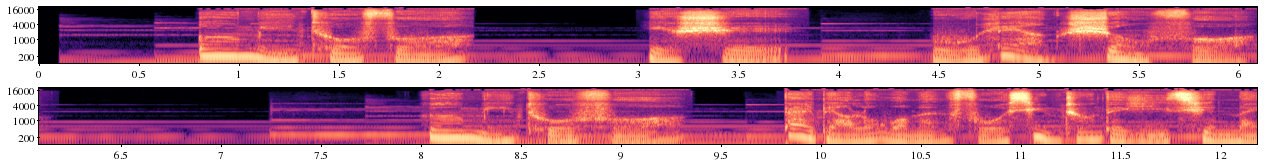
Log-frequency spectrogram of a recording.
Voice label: 女, 纪录片; 佛教

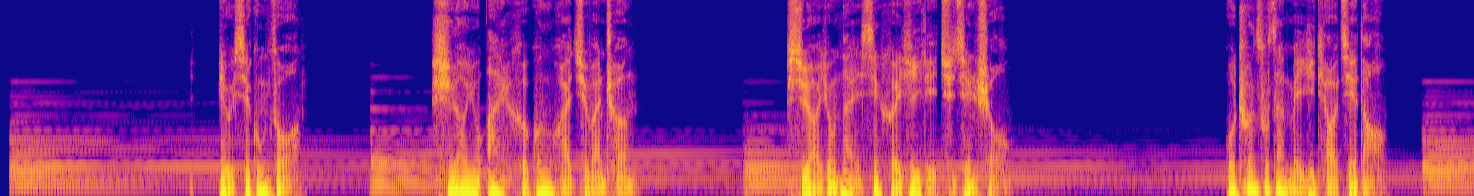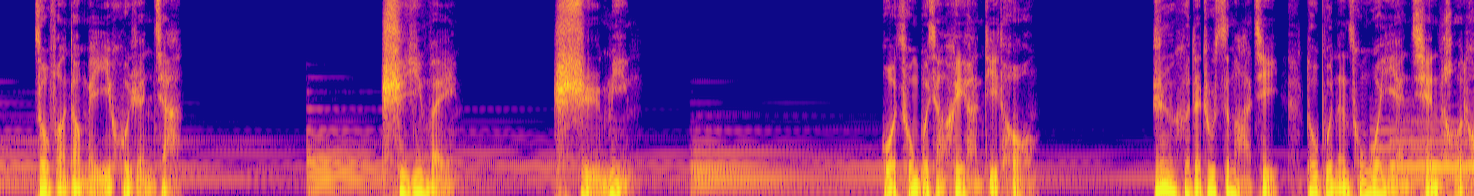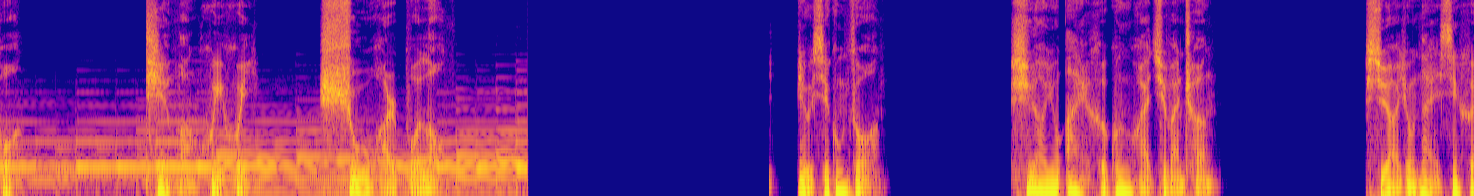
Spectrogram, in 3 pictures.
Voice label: 公益专题, 男; 新安集派出所

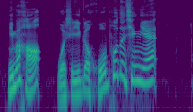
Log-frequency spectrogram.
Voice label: 男 角色 活泼青年男

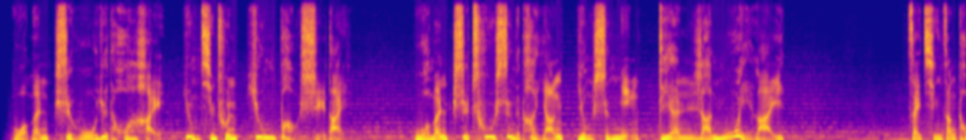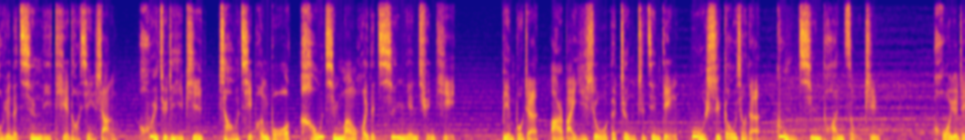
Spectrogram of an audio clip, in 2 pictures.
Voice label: 男 大气温情专题片; 《青藏铁路共青团》

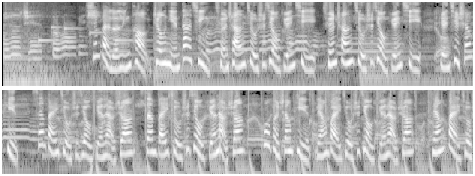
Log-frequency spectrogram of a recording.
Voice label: 女 促销 配乐版; 新百伦领跑2

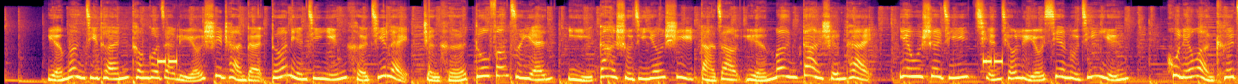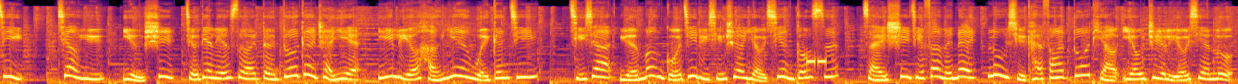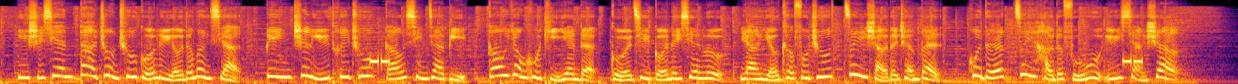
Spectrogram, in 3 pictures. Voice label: 女, 宣传片; 圆梦集团

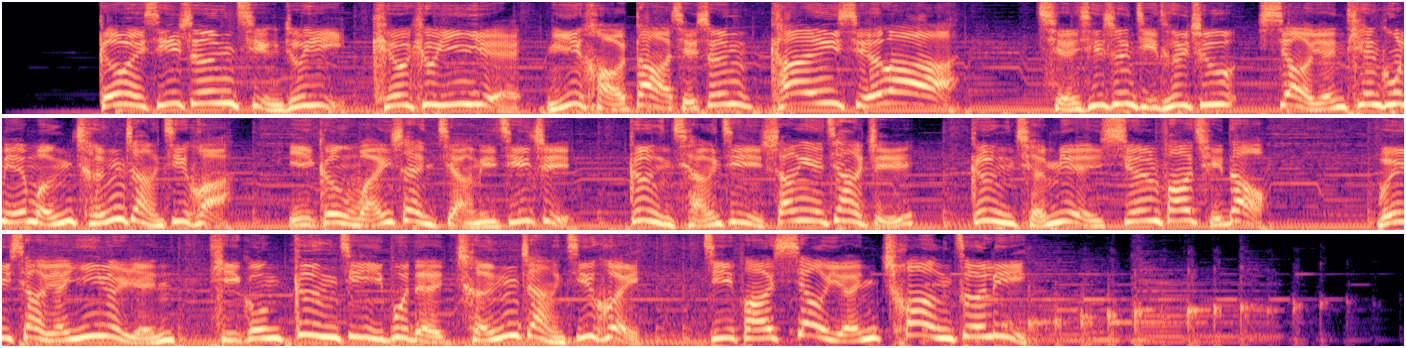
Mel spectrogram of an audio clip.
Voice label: C男 青春 活力广告; QQ音乐

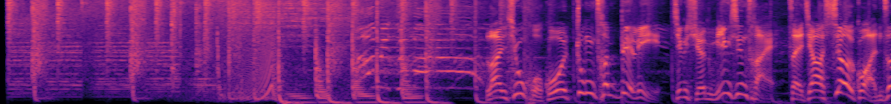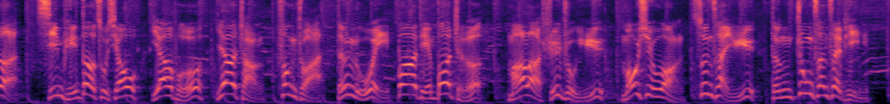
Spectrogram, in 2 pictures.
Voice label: C男, 激情促销; 懒熊火锅

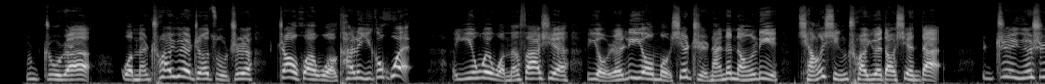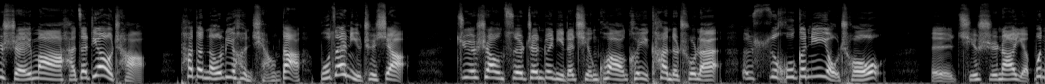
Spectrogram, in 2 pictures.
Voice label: 粤语讲解 健康知识科普; HPV

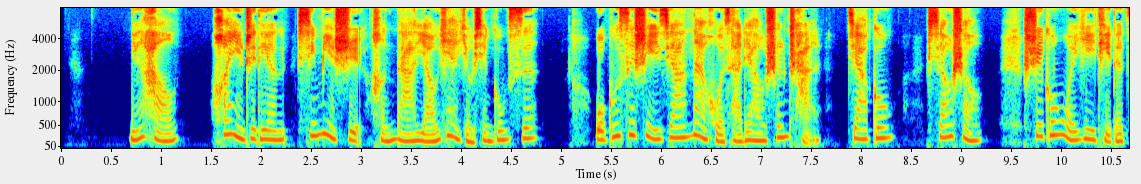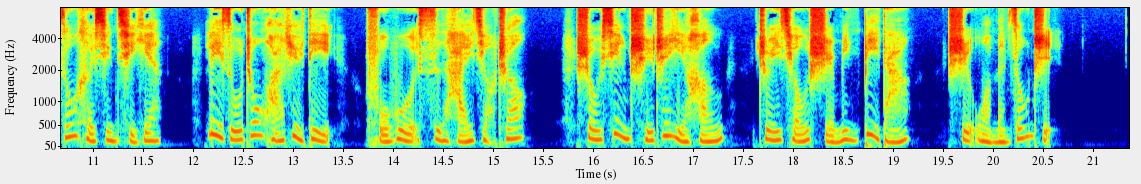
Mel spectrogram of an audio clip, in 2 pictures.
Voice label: 彩铃 温馨广播, 女

